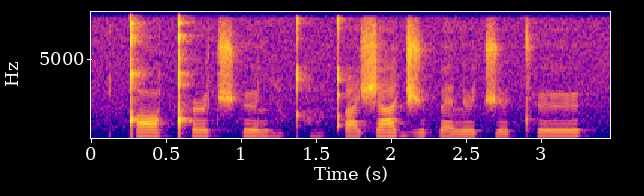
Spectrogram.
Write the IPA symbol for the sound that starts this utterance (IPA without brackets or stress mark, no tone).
ǃ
